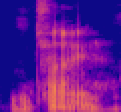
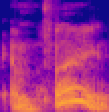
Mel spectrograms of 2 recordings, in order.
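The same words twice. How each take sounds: First: It is said in an unhappy, sarcastic tone. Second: It is said in a happy, cheerful tone. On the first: The speaker is not really fine. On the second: The speaker really is fine.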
